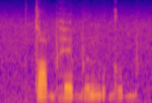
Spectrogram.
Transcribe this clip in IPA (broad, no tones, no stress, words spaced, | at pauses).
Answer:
tˤubɦɛ bə ŋʊɡʊb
